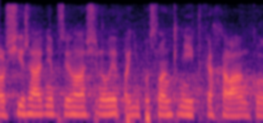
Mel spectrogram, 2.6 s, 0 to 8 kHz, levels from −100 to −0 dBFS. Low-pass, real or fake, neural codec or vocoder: 7.2 kHz; fake; vocoder, 22.05 kHz, 80 mel bands, Vocos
